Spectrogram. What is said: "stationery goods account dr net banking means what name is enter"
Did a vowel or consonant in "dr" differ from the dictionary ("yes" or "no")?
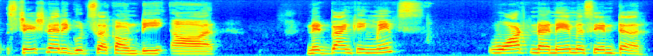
yes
